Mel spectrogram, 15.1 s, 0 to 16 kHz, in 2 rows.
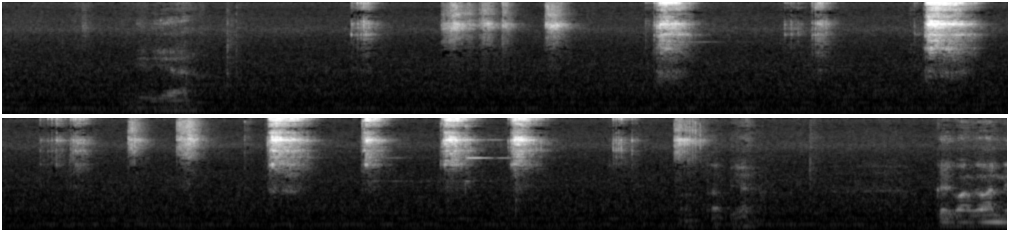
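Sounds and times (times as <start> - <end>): fishing reel rattling and clicking: 2.6 - 6.2, 6.8 - 12.9.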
